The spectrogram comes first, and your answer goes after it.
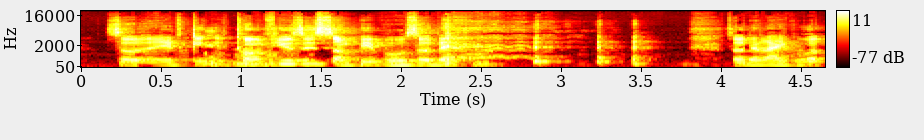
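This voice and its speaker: Audible room echo surrounds a man with a fairly high voice. He speaks at a moderate pace with fairly even intonation. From Nigeria. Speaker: podcast co-host. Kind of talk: casual chat.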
